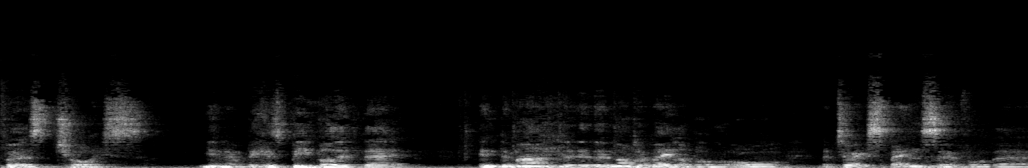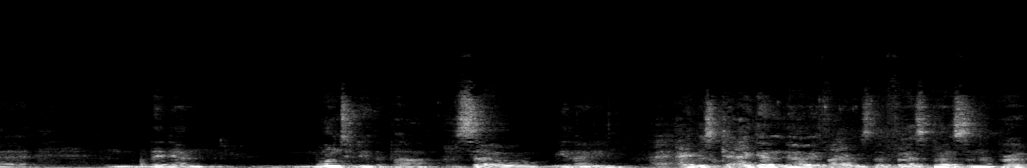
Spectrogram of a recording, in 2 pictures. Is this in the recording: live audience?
yes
